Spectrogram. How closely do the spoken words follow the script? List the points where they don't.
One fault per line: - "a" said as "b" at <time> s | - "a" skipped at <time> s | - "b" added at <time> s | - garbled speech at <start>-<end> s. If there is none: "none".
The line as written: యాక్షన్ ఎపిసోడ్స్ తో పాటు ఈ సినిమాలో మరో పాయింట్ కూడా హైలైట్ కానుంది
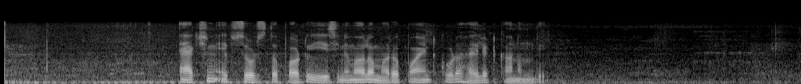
none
